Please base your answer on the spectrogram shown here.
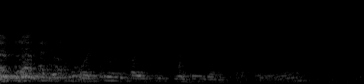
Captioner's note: laughing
